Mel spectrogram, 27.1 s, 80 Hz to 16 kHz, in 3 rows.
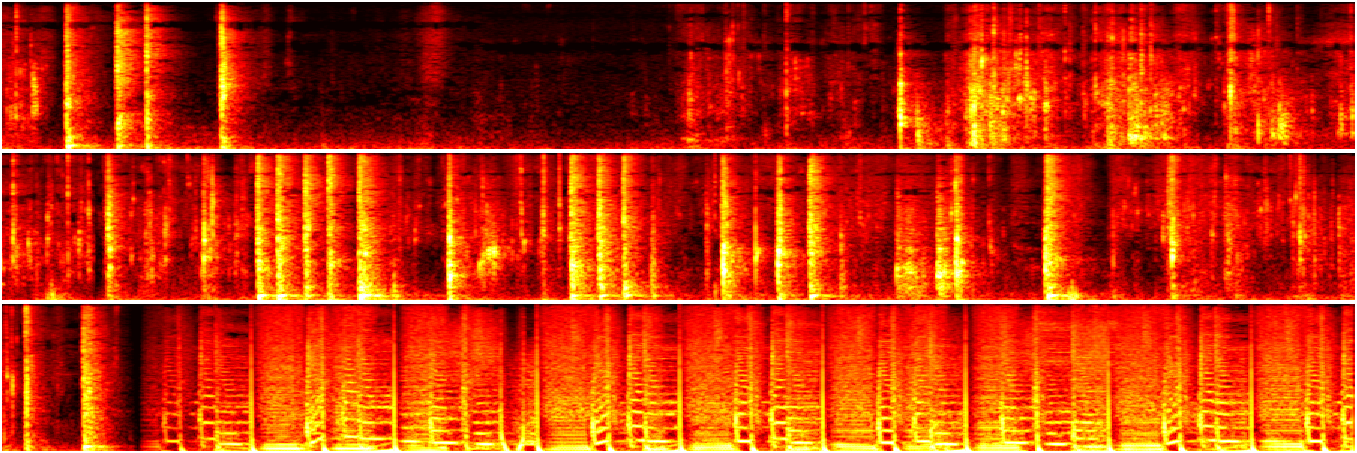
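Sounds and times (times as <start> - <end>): slime squelching by hand: 0.0 - 19.0.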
